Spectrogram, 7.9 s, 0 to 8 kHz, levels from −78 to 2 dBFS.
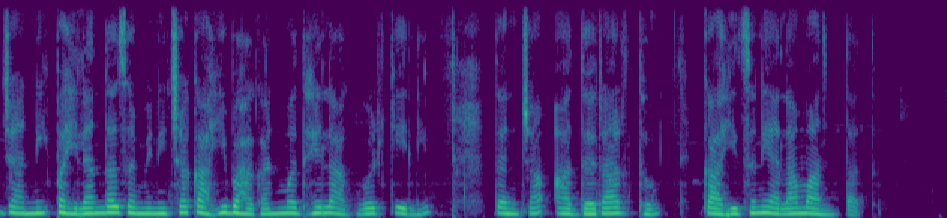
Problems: constant background noise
